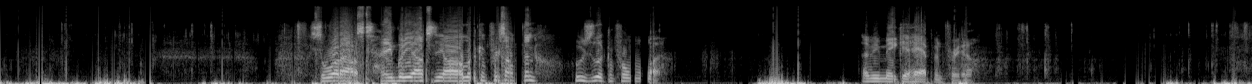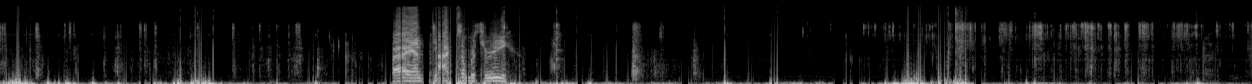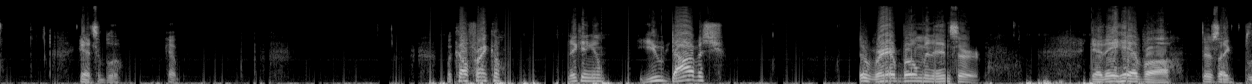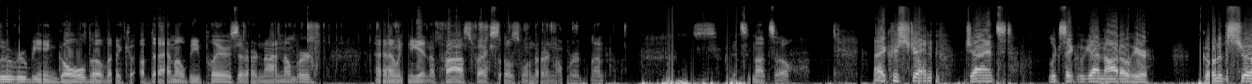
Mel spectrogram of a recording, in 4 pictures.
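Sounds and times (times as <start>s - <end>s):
foil wrappers crinkling and tearing: 9.8s - 16.4s, 21.0s - 26.1s, 37.9s - 44.2s.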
